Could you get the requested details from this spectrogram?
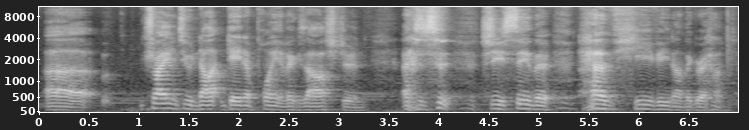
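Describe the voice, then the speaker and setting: A man's voice: on the low side, slow pace, echoey room, faint music behind. Man narrating as game master. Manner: loose descriptive narration, many fillers.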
